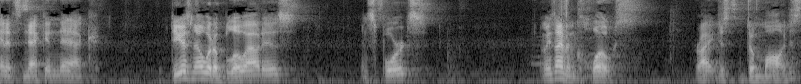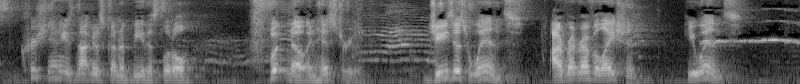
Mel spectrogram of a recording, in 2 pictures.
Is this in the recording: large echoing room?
yes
